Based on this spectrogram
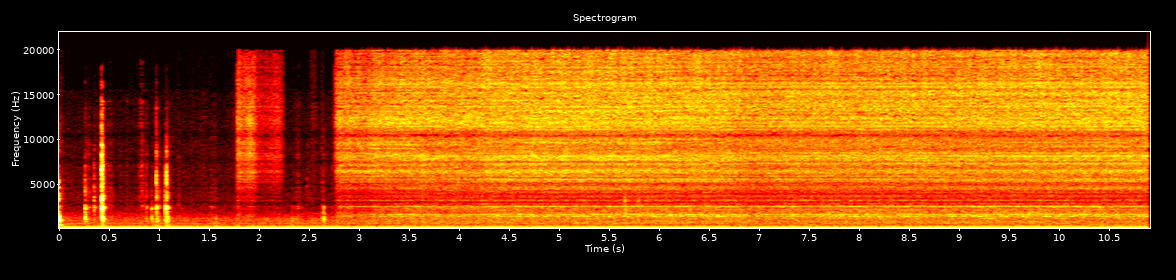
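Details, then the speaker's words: BMW E70 X5 air suspension bag replacement, 10mm wrench slowly loosening an air line fitting at the valve block: a few clicks, then a steady continuous hiss as residual pressure bleeds from the line. "Now this is where it gets a little questionable, so you want to make sure you let the air out very slowly, because there's some pressure behind it. Yeah, you hear it a little"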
